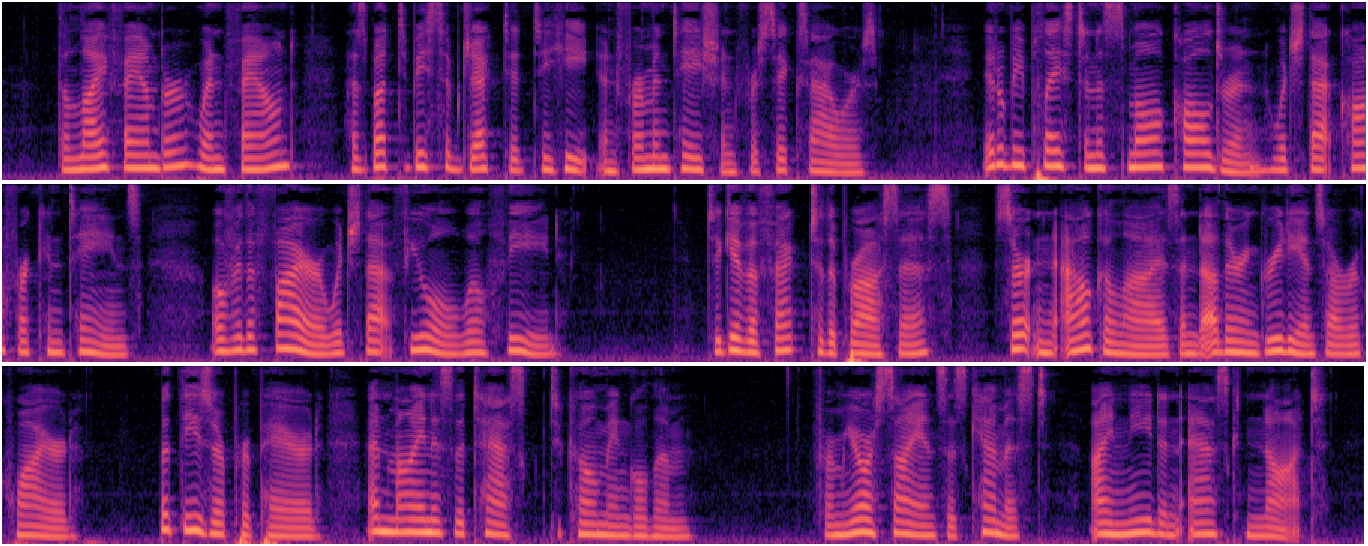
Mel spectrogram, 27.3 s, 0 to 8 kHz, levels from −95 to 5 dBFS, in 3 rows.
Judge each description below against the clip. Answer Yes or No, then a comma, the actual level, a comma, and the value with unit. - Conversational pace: Yes, average, 160 wpm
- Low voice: No, medium, 185 Hz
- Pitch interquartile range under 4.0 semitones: No, average, 5.0 semitones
